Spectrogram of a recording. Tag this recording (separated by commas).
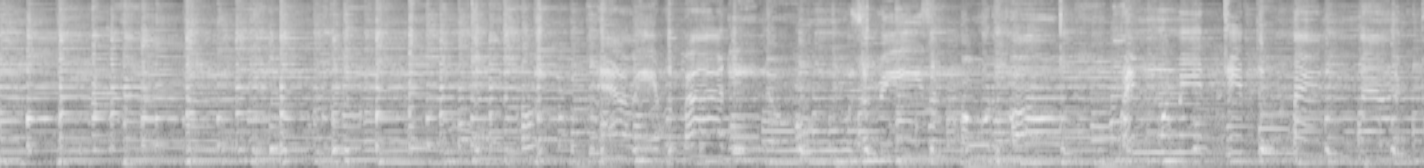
Bluegrass, Music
